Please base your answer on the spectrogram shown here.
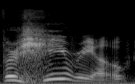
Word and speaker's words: Virgilio: It's pronounced Virgilio. That was pronounced virgin. No, I'm pretty sure it's Virgilio.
